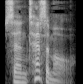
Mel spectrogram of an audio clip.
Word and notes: centesimo: British English

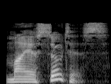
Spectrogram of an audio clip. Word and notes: myosotis: British English

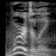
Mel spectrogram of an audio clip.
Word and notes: worldling: British English

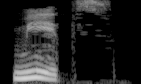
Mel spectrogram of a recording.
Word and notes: meats: British English

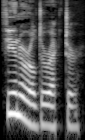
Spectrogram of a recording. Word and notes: funeral director: American English

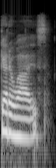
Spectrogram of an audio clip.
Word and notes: ghettoize: American English

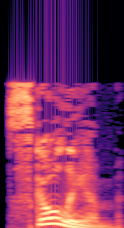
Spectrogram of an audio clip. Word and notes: scholium: British English

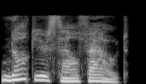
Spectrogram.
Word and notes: knock yourself out: American English

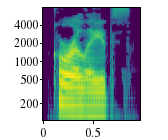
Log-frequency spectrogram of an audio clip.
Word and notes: correlates: British English

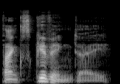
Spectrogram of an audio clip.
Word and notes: Thanksgiving Day: British English

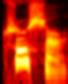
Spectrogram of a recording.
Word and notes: crucial: American English

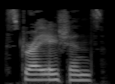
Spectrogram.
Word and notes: striations: British English

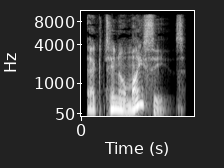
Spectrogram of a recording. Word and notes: actinomyces: British English

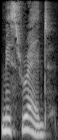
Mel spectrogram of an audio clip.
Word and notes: misread: British English

